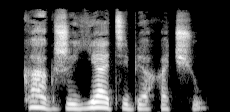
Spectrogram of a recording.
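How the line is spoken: Muffled growl. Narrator (Russian): прорычала я, уткнувшись ей в грудь

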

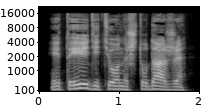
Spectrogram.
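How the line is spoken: Sighed. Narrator (Russian): вздохнул Лёлик

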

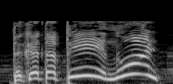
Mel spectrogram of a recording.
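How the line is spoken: Shouted. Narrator (Russian): закричала она

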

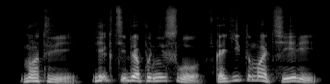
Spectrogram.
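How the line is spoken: Giggling. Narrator (Russian): хихикнул Ларс

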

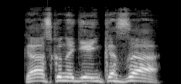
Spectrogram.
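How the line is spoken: Roared. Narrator (Russian): взревел пограничник

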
